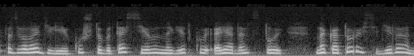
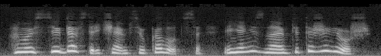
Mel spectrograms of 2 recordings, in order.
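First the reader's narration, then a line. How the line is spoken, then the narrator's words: Laughing. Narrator (Russian): засмеялась Фернелла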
